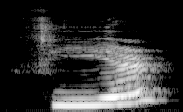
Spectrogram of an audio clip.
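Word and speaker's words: vier: Kombinasi huruf I e dibaca I panjang dan huruf U um laut dibaca U. Jadi fear fth sex sib akh noin.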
